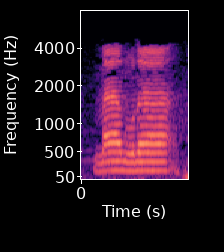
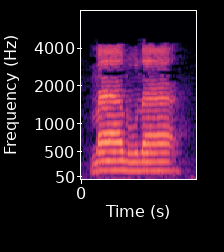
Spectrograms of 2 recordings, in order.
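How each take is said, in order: The two takes are said the same way.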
